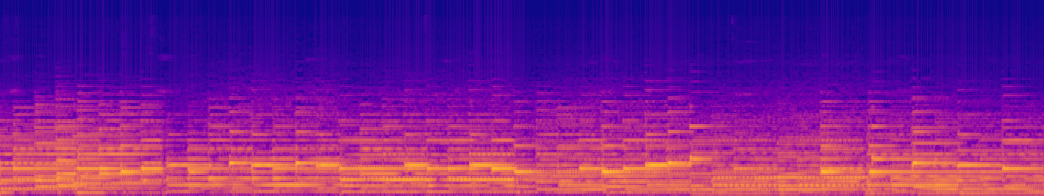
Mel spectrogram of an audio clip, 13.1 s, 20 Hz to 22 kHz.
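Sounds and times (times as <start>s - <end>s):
piano music: 0.0s - 13.0s.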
